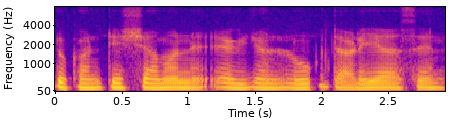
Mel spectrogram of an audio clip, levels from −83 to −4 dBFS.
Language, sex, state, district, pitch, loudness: Bengali, male, Assam, Hailakandi, 150 Hz, -14 LUFS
